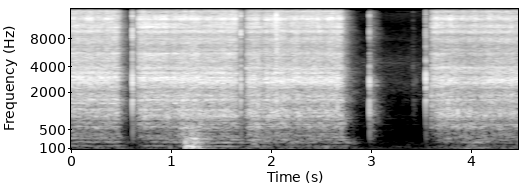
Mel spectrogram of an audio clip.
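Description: A Temu fruit juicer blender motor runs loud and close with a steady, coarse whirr. It cuts out briefly twice and then starts up again.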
